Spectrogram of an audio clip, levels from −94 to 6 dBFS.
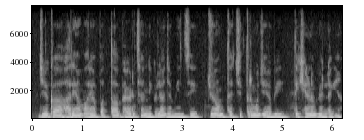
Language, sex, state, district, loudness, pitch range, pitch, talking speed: Garhwali, male, Uttarakhand, Uttarkashi, -21 LUFS, 110-115 Hz, 115 Hz, 155 wpm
